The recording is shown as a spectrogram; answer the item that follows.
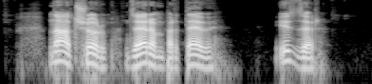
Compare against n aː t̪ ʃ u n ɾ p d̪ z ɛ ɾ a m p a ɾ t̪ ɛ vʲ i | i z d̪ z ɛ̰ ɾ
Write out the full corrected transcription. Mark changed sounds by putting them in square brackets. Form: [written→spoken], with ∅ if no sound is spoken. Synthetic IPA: n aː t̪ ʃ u [n→∅] ɾ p d̪ z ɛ ɾ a m p a ɾ t̪ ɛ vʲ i | i z d̪ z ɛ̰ ɾ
